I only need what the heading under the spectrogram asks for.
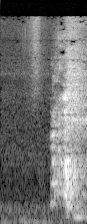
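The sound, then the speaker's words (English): A single sneeze bursts out after a brief quiet moment, a sharp, breathy blast that lingers for a beat. It's moderately loud, with no talking over it. “Bless you.”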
